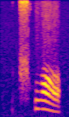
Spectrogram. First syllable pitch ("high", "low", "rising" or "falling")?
falling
